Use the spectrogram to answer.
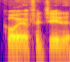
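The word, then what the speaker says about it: Kyoya Fujita: Kiyoya Fujita. Yeah, Koya Fujita.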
